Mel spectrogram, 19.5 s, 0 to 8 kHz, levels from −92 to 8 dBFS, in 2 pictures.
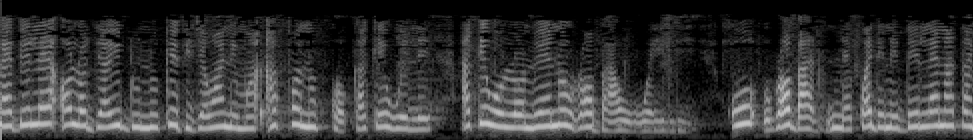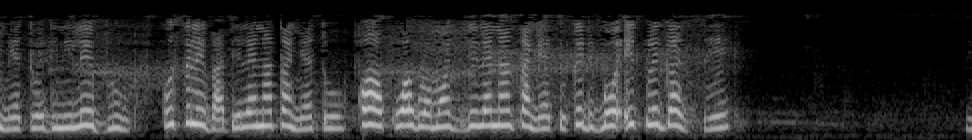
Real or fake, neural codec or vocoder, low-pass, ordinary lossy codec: real; none; 7.2 kHz; MP3, 24 kbps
